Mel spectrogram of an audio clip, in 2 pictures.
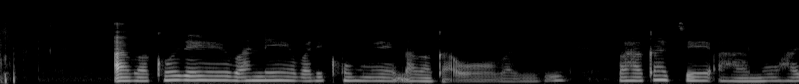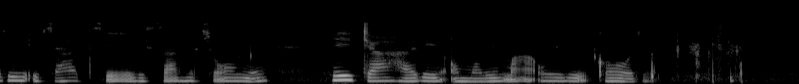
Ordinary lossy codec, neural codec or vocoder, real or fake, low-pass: Opus, 64 kbps; none; real; 7.2 kHz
